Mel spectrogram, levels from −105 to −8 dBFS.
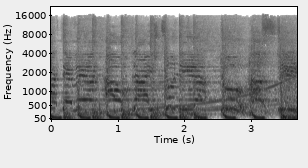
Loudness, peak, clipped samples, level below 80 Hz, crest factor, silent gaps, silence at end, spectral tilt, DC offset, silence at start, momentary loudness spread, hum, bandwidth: -23 LUFS; -12 dBFS; under 0.1%; -30 dBFS; 12 dB; none; 0 s; -3.5 dB/octave; under 0.1%; 0 s; 2 LU; none; 17 kHz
